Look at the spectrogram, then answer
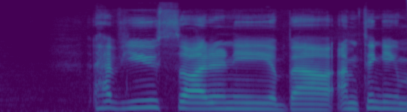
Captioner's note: voiceover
